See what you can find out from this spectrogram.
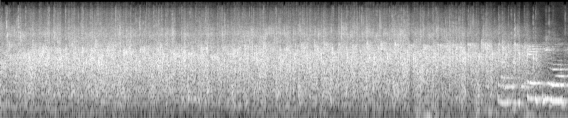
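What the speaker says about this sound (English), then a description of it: "I lift my ban on clapping so that we can thank the candidates" An audience at a candidates forum claps loudly and steadily for several seconds, a dense wash of applause that fades as someone begins speaking at the end.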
